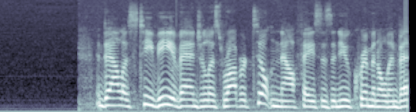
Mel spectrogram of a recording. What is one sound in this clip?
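A woman speaks clearly and evenly, as if reading news, heard through a broadcast.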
